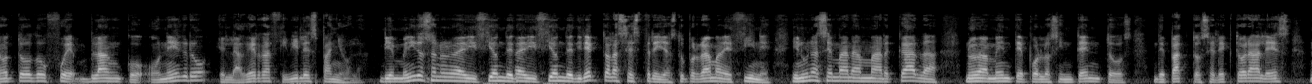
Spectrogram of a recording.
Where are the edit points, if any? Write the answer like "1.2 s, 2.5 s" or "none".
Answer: 3.7 s, 5.1 s

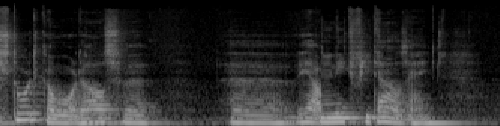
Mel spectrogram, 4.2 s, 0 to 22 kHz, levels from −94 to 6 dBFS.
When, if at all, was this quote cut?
2.7 s

